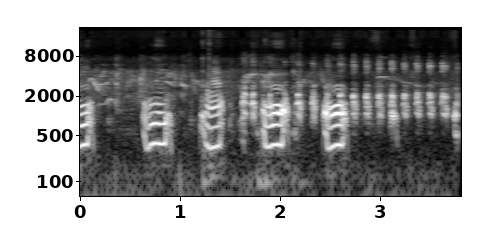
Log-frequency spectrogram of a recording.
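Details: Hybrid chukar partridge, kept as a hunting and fighting bird, gives five loud, harmonic, rising-then-falling chuck notes spaced about two thirds of a second apart, with a faint quieter chatter following.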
